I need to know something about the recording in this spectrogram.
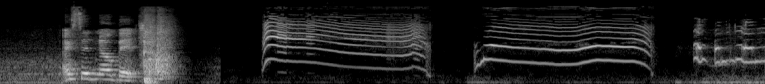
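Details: A domestic cat gives two long, drawn-out meows, each close to two seconds, held steady and bending downward at the end, then a short, higher call; brief scuffling noises come before the first meow.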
